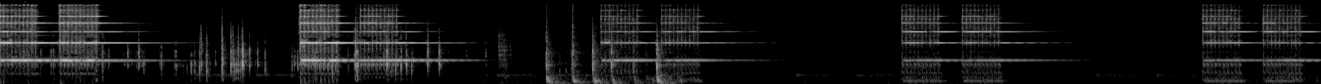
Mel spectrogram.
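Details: 1974 Western Electric Bell System rotary Trimline desk telephone, ringer switched to quiet setting: shrill double rings every few seconds with clicks from handling the switch; bell rings cleanly, normal.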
